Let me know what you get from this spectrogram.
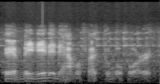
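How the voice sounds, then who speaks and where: An older man with a Cajun accent, talking slowly with many pauses and restarts as he describes his heritage. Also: low-pitched, bright, forceful tone. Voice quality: gravelly, plain-spoken. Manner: halting, with many "uh" pauses and repeated words. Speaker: storyteller sharing heritage. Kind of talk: slow, rambling talk to camera. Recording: dull lo-fi recording with background hiss.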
